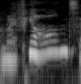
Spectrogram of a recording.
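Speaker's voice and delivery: irritating put-on way of talking. Showing the other speaker how the party guest said it: imitating an annoying way of talking. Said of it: "you should say it like that".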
